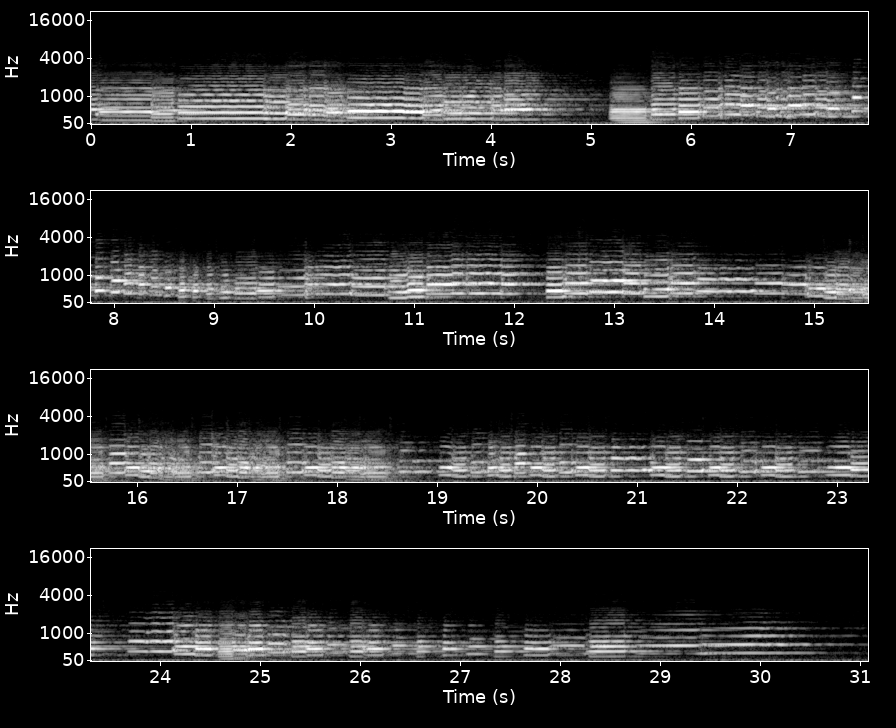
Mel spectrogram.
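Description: Bassoon playing fast runs and arpeggios in a classical concerto, with a brief break about five seconds in.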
